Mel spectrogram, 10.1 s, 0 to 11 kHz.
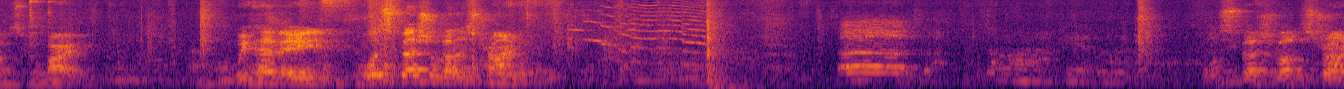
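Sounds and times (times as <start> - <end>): cabinet door hinge squeak: 4.3 - 6.0.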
